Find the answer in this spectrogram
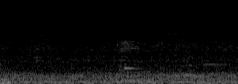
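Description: A steady low rumble of background noise, with a voice faintly heard over it twice.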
